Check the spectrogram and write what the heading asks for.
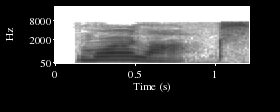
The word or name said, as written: Morlocks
